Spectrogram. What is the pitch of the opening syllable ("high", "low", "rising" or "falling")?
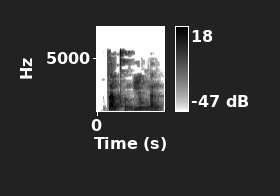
high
